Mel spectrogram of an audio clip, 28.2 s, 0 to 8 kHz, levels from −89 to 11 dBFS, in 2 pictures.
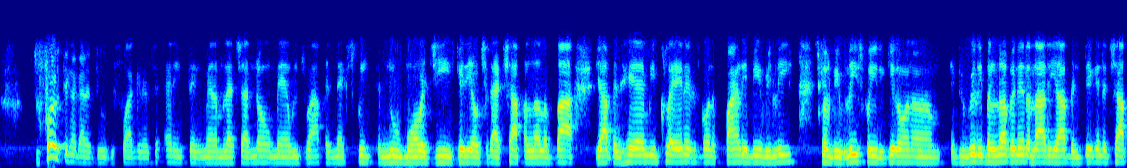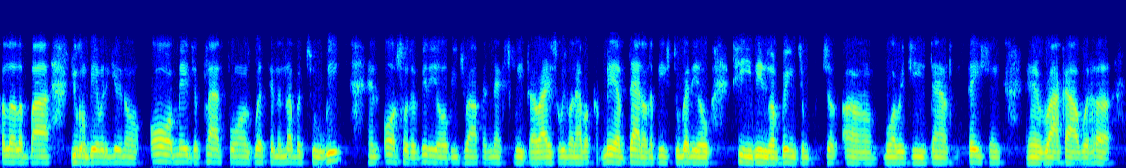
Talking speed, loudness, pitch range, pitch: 280 wpm, -31 LUFS, 105-115 Hz, 110 Hz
